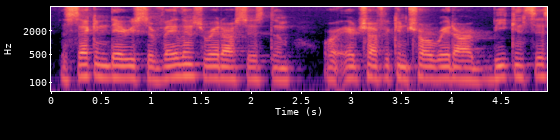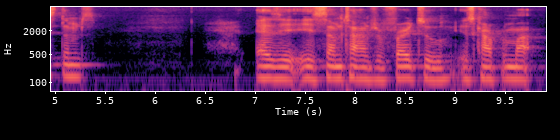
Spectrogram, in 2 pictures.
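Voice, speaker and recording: A man narrates an educational presentation in a level, mellow voice that barely rises or falls. He reads steadily from a script and now and then trips over a word and starts it again. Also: medium pitch. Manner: reads steadily from a script, with small slips and restarts. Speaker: student presenter. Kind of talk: read-aloud educational narration.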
